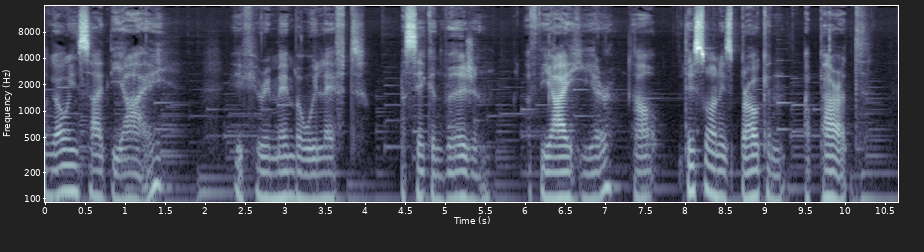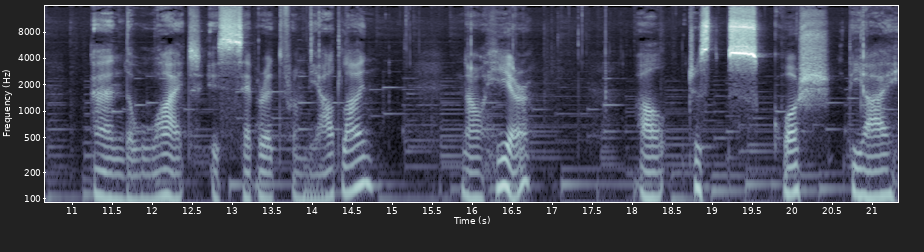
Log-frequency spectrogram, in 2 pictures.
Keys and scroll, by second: 9.7 7, 17.0 q.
